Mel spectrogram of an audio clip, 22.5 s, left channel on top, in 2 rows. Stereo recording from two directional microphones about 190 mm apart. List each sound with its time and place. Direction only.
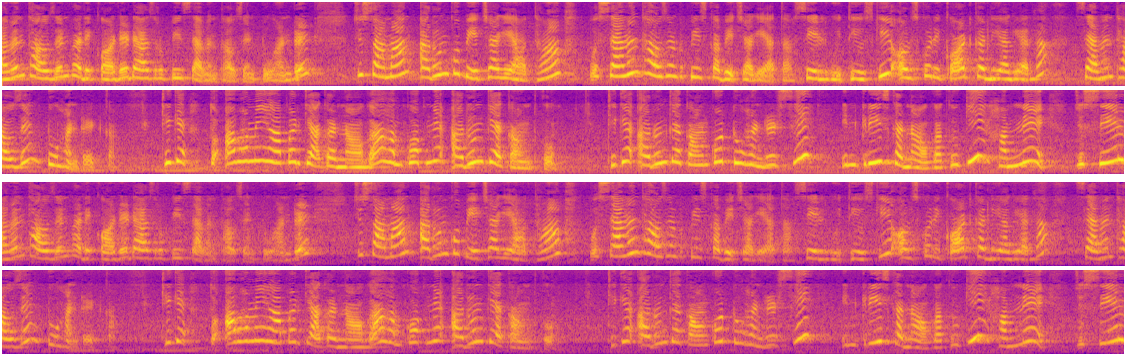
0.0 s a woman's voice: 15° left (ahead or behind)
